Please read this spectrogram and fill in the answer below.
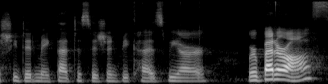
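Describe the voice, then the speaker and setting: Using an unremarkable speaking voice, a woman with a Canadian accent and a fairly low pitch talks at a fairly quick pace. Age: 30s. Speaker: daughter in interview. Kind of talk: interview.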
